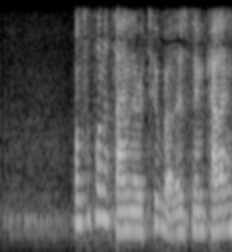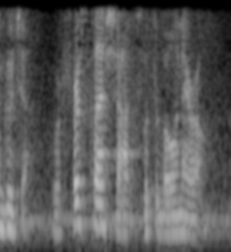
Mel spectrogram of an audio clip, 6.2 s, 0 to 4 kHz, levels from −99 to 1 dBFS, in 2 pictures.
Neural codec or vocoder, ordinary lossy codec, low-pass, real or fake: none; AAC, 24 kbps; 3.6 kHz; real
